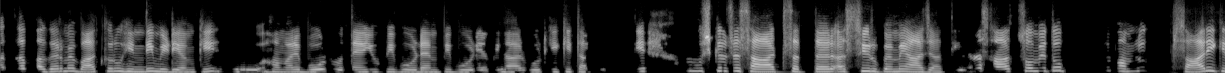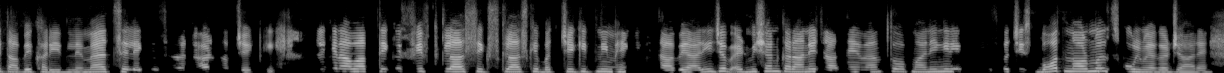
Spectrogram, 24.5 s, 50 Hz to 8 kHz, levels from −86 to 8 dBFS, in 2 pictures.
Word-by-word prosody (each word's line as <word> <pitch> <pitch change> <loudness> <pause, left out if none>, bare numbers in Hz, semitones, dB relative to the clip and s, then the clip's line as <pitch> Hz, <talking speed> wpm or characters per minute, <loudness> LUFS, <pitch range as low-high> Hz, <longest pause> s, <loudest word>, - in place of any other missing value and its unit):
मतलब 290 +4 -4 0.2
अगर 270 +2 -3
मैं 305 0 -3
बात 235 +1 +3
करूँ, 290 0 -4
हिंदी 270 +1 +3
मीडियम 230 -5 +2
की, 265 +3 +4 0.2
जो 230 -1 -7 0.2
हमारे 230 0 0
बोर्ड 250 +2 -2
होते 230 +1 -1
हैं, 230 - +6
यूपी 230 +1 -4
बोर्ड, 225 -1 -1
एमपी 220 +1 0
बोर्ड, 220 0 -6
या 220 - -4
बिहार 215 -2 -2
बोर्ड, 220 -1 -8
की 235 - -2
किताब 230 -2 -3
होती 475 -10 -5
है, 315 +2 -7
मुश्किल 320 +1 +8
से 330 - +4
60-70-80 265 +2 +5
रुपए 270 -1 -1
में 275 - +7
आ 240 -2 +7
जाती 205 - -9
हैं, 430 - -12
है - - -19
ना? - - +1
700 275 +4 +2
में 330 +1 0
तो 365 - +1
तो 355 -2 -10
हम 285 - -2
लोग 315 +5 -8 0.4
सारी 250 +7 +7
किताबें 240 -6 -1
खरीद 220 -4 -3
लें, 210 0 -6
मैथ्स 240 +2 +2
से - - -1
लेके 485 0 -3
सरट 465 - -14
हर 245 - 0
सब्जेक्ट 215 -3 -5
की। - - -6 0.5
लेकिन 265 +4 -3
अब 275 - 0
आप 275 - +4
देखिए, 275 +3 -1
5th 285 -2 0
class, 265 -1 +4
6th - - -7
sixth 265 -2 -2
class 250 -2 +2
के 275 - -4
बच्चे 260 +4 0
की 270 - -1
इतनी 265 +3 -3
महँगी 245 -1 -3 0.2
किताबें 225 0 -2
आ - - -1
रही 225 +3 -3
हैं, 265 - -4
जब 295 0 +2
एडमिशन 260 +5 +1
कराने 260 0 +2
जाते 230 +2 -3
हैं 245 - -3
मैम, 245 +1 -7
तो 280 - -7
आप 260 - -12
मानेंगी 250 +2 -4
नहीं। 270 0 -2
20-25 265 - -6
बहुत 290 +7 -1
नॉर्मल 280 +2 -1
स्कूल 255 -4 -6
में 225 - -1
अगर 220 0 -3
जा 200 -1 -6
रहे 205 0 -7
हैं, 205 - -13
255 Hz, 215 wpm, -23 LUFS, 230-280 Hz, 0.5 s, मुश्किल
